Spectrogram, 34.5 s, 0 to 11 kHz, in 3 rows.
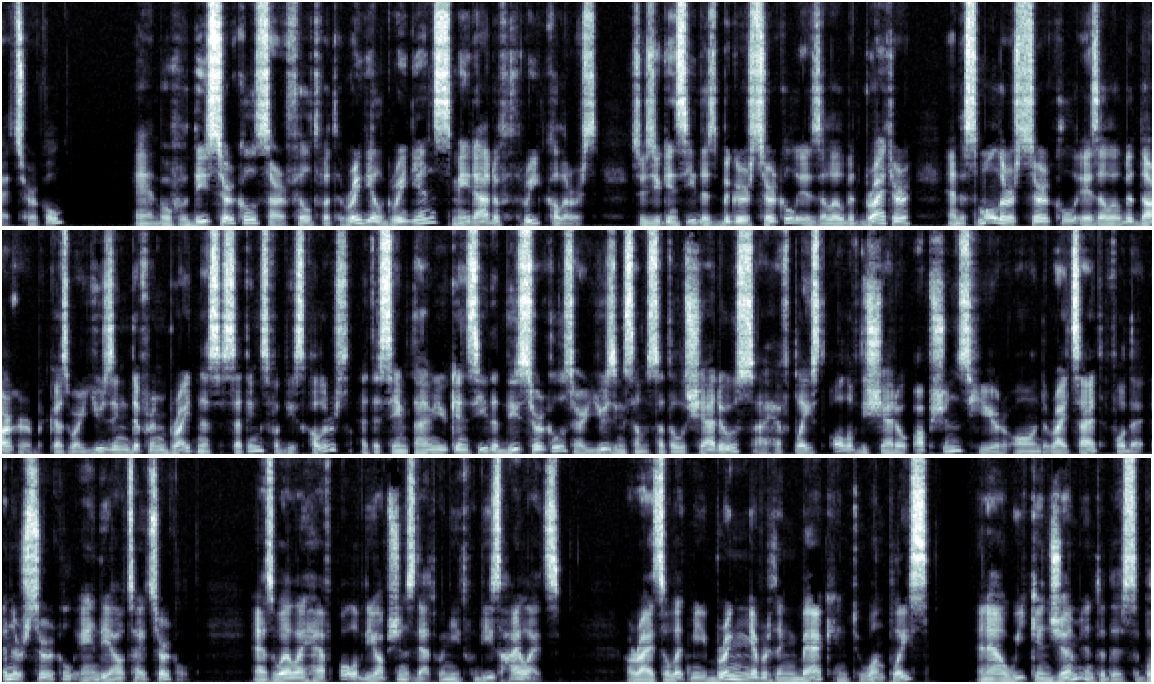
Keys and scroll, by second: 28.5 ctrl+z, 29.9 ctrl+z.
